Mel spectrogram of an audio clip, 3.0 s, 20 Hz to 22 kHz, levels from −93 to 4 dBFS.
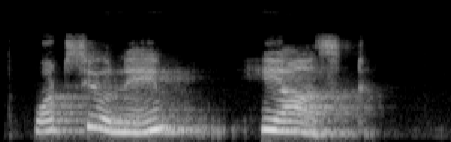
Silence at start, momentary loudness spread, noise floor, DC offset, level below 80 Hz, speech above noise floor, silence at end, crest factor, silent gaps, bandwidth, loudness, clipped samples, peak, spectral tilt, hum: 0.25 s; 14 LU; -68 dBFS; under 0.1%; -70 dBFS; 47 dB; 0.55 s; 16 dB; none; 9 kHz; -22 LUFS; under 0.1%; -8 dBFS; -4 dB/octave; none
